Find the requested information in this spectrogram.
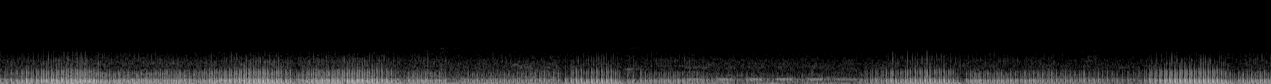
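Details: Purring house cat, a low vibrating rumble in swelling bursts that follow its breathing, loud stretches alternating with softer dips every one to two seconds, occasional faint clicks.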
